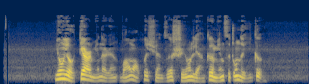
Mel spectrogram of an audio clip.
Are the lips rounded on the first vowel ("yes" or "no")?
yes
